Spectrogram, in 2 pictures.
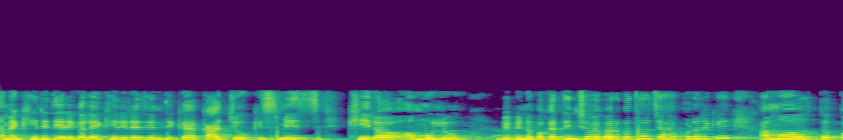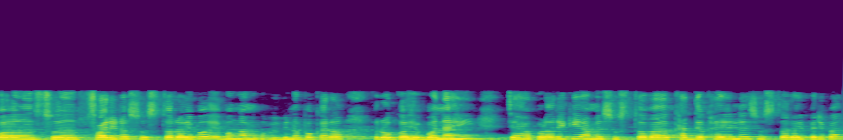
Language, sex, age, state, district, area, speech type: Odia, female, 18-30, Odisha, Puri, urban, spontaneous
